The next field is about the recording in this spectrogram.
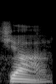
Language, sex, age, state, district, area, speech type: Urdu, male, 18-30, Telangana, Hyderabad, urban, spontaneous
